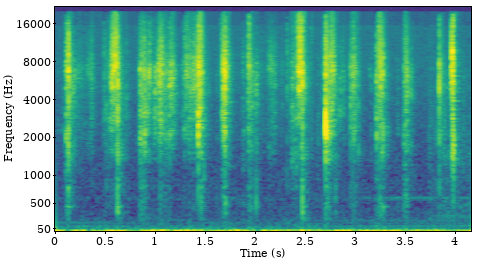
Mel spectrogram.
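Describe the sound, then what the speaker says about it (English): Oracle cards from a Language of Flowers deck are shuffled by hand, giving a quiet series of crisp, evenly spaced riffling swishes and soft card flicks at close range. "Let's also draw a card from the Language of Flowers deck."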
